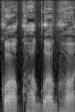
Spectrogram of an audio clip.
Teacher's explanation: क ख ग घ यह सब कंठ से बोला जाता है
